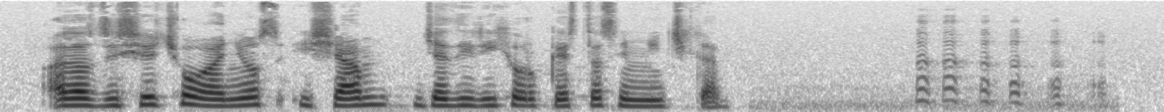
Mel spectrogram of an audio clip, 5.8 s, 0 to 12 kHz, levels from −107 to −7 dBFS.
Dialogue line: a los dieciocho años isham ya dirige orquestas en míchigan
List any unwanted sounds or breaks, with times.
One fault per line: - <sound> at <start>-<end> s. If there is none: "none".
- laugh at 4.6-5.6 s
